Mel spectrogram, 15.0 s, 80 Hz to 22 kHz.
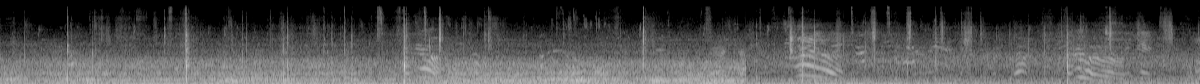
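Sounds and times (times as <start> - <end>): low outdoor rumble: 0.0 - 11.9
tennis balls struck by rackets: 0.7 - 6.4, 7.8 - 8.4, 12.5 - 14.0.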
